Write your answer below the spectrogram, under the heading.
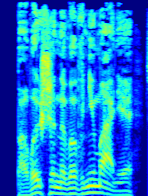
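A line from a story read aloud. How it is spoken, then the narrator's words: Dry, curt. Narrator (Russian): сухо проговорил Гар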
